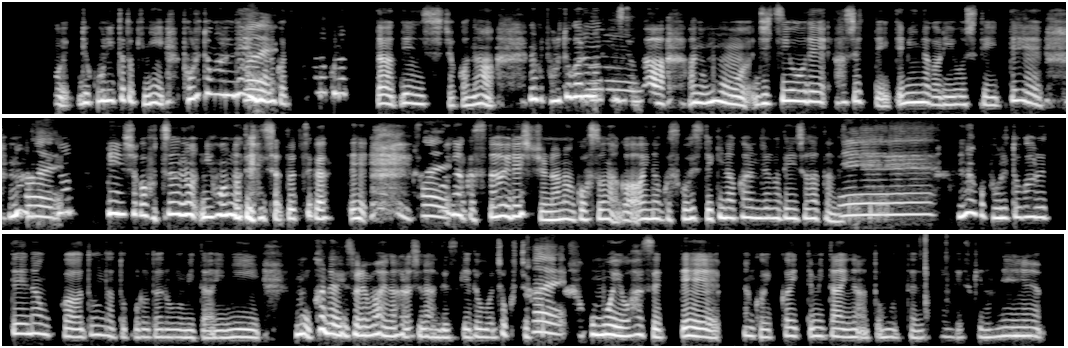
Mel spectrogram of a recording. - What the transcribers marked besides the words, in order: distorted speech; tapping
- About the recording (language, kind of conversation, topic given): Japanese, unstructured, 趣味をしているとき、どんな気持ちになりますか？
- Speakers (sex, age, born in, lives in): female, 20-24, Japan, Japan; female, 60-64, Japan, Japan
